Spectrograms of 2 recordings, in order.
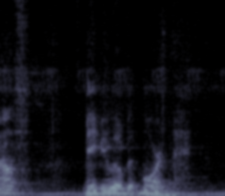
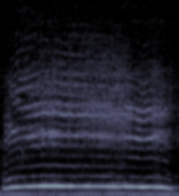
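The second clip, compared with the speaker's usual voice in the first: very high imitated cat squeal; mock cat cry, very high and sudden. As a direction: squeal like a cat coming in with prey. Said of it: "They're going".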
